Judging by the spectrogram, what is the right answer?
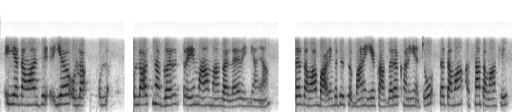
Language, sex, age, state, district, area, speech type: Sindhi, female, 30-45, Maharashtra, Thane, urban, conversation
